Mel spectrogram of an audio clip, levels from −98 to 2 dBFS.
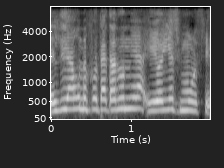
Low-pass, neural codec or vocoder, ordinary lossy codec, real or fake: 7.2 kHz; codec, 16 kHz in and 24 kHz out, 0.6 kbps, FireRedTTS-2 codec; none; fake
